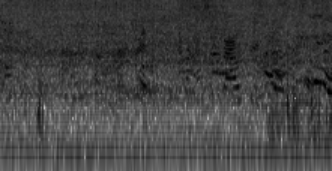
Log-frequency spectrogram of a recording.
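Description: Cars idling at a drag strip start line, a steady low engine drone, with faint voices over it.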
